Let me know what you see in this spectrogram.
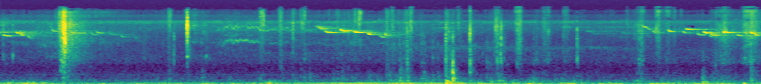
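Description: A bird calls three times, each call a short run of high notes stepping downward, over a low steady rumble. Scattered light clicks and knocks come from the anglers handling their rods and reels on the boat.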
